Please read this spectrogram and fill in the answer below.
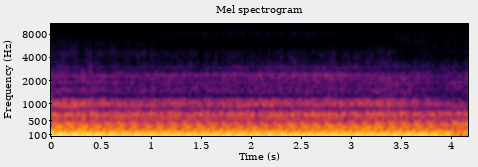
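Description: BMW E30 318is's M42 1.8-litre four-cylinder engine idling steadily, heard at the tailpipe. The exhaust runs from the downpipe straight back to a turbo muffler with nothing in between, which makes it a bit loud.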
